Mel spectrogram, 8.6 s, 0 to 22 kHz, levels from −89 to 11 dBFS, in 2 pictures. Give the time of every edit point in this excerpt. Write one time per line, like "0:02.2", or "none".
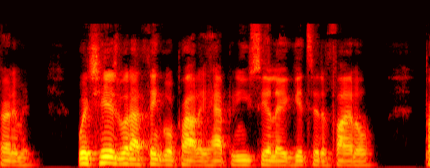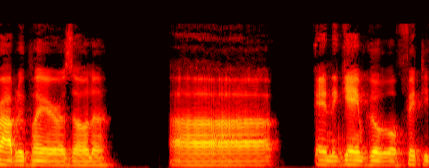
none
